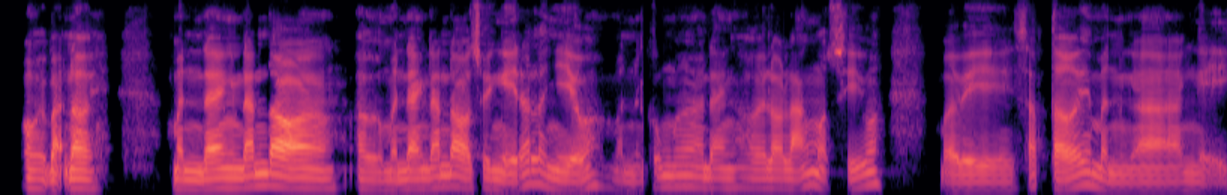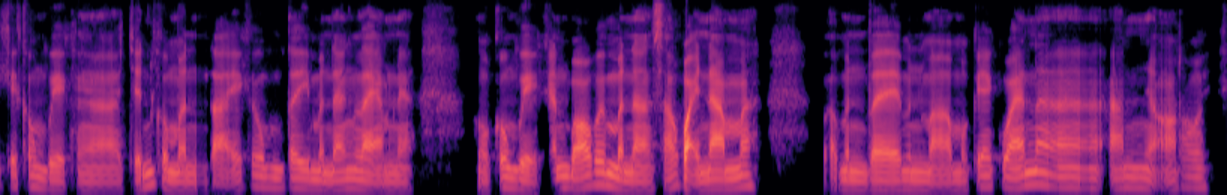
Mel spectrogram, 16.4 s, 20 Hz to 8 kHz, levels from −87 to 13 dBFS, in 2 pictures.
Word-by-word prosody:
Ôi 105 -2 0
bạn - - +2
ơi, 105 -1 +7 0.5
mình 95 -1 0
đang 105 +1 +5
đắn 120 +4 +3
đo 110 -5 +8 0.2
ừ, 95 -1 -3
mình 95 0 -3
đang 100 +1 +3
đắn 115 +2 0
đo 120 -3 +4
suy 105 +1 -2
nghĩ 85 -3 +2
rất - - -1
là 150 0 -2
nhiều 95 -3 +1
á, 120 - -5
mình 90 -2 -11
cũng, 120 +4 -7
a, 120 -1 -3
đang 105 -1 -4
hơi 105 -1 -5
lo 105 0 0
lắng 100 -1 -1
một - - -2
xíu 115 +6 -2
á, 145 - -2 0.4
bởi - - -2
vì 85 0 -2
sắp 125 - -6
tới 95 +8 +3
mình, 85 -9 -5
à, 85 0 0
nghỉ 90 -1 -8
cái - - -5
công 115 -3 -6
việc, 95 -2 -3
à, 85 -1 -4
chính 130 - -3
của - - -4
mình 90 -1 -2
tại - - 0
cái - - -21
công 110 -3 -6
ty 105 -1 -2
mình 95 -2 -4
đang 95 +3 -1
làm 85 -3 +1
nè, 85 -1 -5 0.5
một - - -5
công 115 - -3
việc 90 -4 0
gắn 115 - -2
bó 105 - +5
với 140 -1 0
mình, 115 -7 +1
à, 85 -1 +1
6-7 85 - +4
năm 100 +3 +3
á, 125 - -1 0.5
và - - -8
mình 95 -1 -4
về 90 0 +3
mình 95 -1 -4
mở 80 -2 -1
một 90 +1 -8
cái 120 - -3
quán, 140 - +2
a, 115 -5 -2
ăn 110 +1 -4
nhỏ - - -3
thôi. 110 -1 -7
100 Hz, 270 wpm, -23 LUFS, 90-110 Hz, 0.5 s, đo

